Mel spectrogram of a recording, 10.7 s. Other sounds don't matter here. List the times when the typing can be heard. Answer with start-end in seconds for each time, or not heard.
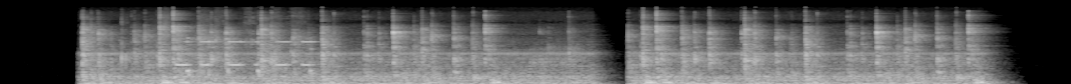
0.8-9.8.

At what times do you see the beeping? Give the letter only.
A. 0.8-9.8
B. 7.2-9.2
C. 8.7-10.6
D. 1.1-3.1
D.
